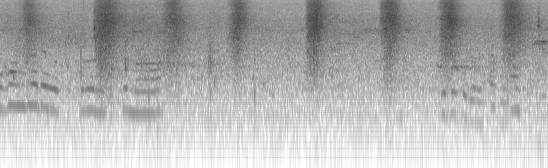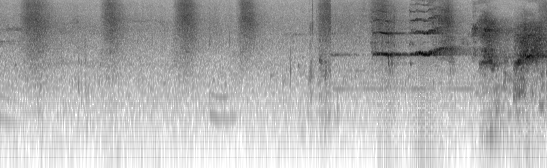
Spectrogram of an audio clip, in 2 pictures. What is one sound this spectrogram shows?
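Monkeys give short, high cooing calls nearby.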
